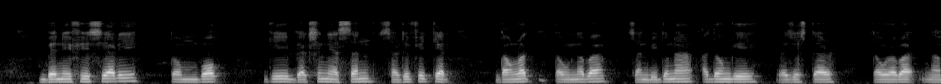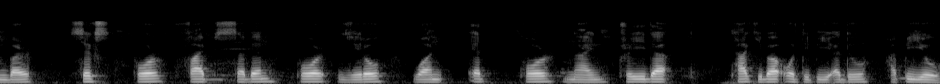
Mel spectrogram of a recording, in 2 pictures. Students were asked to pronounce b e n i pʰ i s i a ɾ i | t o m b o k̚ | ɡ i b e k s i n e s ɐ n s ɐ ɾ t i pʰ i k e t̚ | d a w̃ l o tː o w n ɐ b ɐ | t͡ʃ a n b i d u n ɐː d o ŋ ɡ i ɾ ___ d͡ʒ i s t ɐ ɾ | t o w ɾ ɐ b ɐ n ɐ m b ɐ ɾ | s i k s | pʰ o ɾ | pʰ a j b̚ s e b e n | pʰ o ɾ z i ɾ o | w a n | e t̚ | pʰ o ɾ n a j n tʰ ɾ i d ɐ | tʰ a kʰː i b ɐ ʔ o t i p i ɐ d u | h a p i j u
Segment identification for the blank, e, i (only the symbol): e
